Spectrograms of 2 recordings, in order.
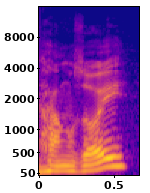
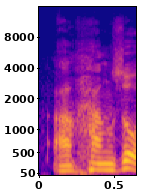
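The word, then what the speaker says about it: Hangzhou: 2 tahun lalu ya Di hangzoi hangzo ya bacanya hangzo hangzo gua catat setidaknya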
